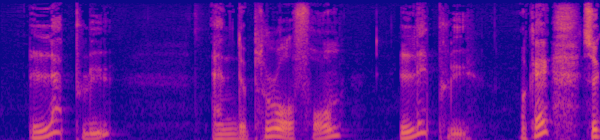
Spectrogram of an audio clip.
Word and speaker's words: les: and the plural form Le okay so keep in mind that I don't pronounce it this final s here so we get okay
